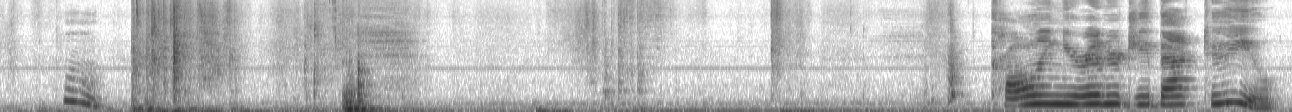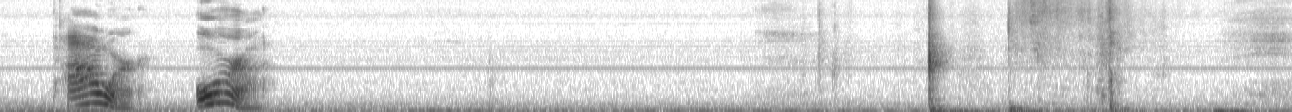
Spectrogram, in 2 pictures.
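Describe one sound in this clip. Cards shuffle and slap onto a table.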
